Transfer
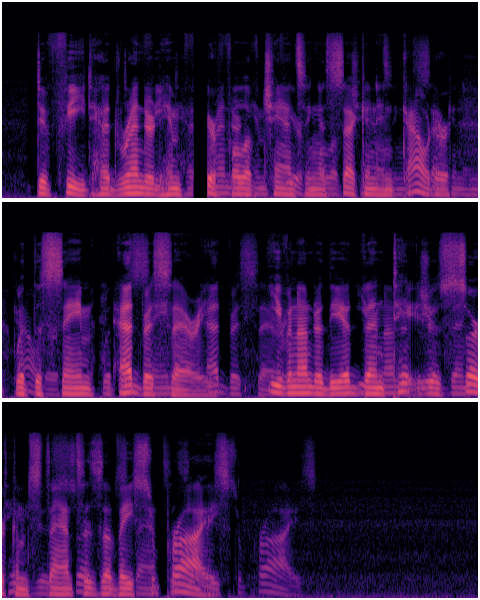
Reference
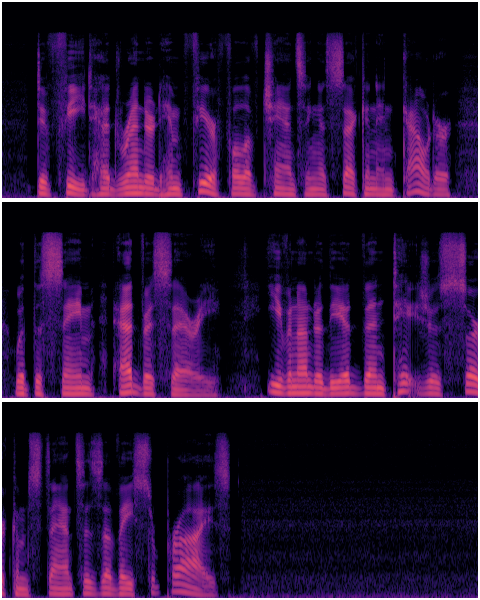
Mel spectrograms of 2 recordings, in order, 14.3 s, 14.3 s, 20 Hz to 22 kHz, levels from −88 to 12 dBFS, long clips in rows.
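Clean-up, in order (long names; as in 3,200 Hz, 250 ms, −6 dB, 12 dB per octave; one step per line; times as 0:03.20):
ambience match 0:01.91–0:02.06
echo removal 866 ms −14 dB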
